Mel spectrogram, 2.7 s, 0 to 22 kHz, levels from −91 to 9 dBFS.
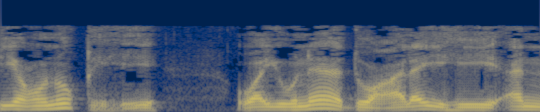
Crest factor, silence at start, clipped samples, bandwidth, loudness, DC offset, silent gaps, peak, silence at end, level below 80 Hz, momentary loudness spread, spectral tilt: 14 dB; 0 s; under 0.1%; 8.8 kHz; -17 LUFS; under 0.1%; none; -2 dBFS; 0 s; -46 dBFS; 9 LU; -6.5 dB/octave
